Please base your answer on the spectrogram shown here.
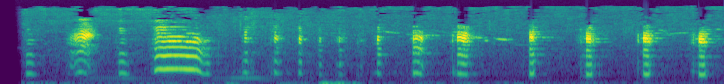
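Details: Purple swamphen calling, a series of nasal, harmonic clucking notes with one longer drawn-out honk near the start, then evenly spaced short hoots about every third of a second.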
